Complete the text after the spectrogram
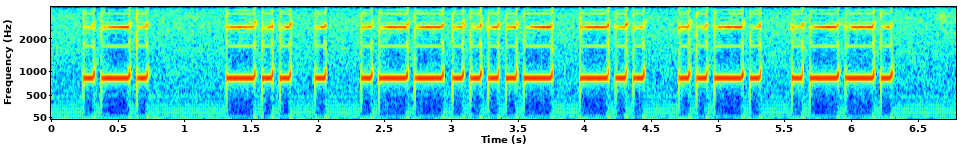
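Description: A Morse code call sign sent as a single steady beeping tone, a brisk run of short and long pulses grouped into letters, loud and clear with no talking.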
